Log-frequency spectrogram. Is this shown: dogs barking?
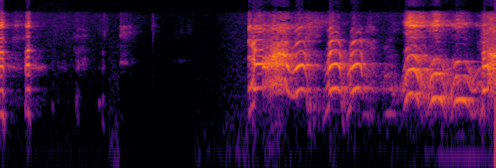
yes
